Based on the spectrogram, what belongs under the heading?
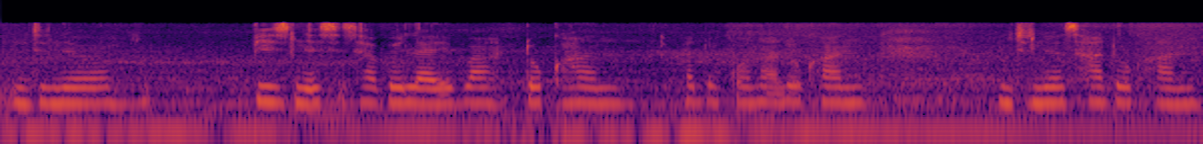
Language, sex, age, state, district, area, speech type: Bodo, female, 18-30, Assam, Chirang, rural, spontaneous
